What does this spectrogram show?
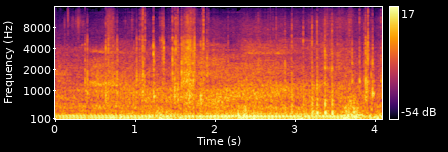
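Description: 1979 Porsche 911 SC's air-cooled flat-six engine running steadily at low revs, a low even hum, with a few light clicks over it and a slight wavering of pitch near the end.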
